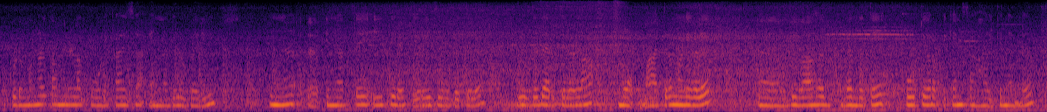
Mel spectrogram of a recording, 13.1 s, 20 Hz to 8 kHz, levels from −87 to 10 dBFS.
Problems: constant background noise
